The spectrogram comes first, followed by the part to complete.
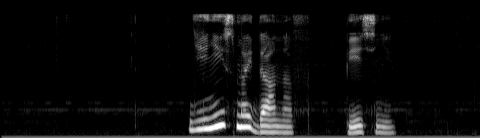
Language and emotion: Russian, neutral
